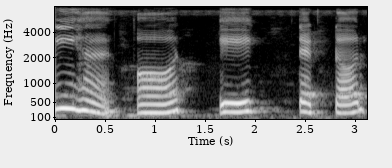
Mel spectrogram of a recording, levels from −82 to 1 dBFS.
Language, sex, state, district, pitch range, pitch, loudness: Hindi, female, Bihar, West Champaran, 215-260 Hz, 235 Hz, -12 LUFS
